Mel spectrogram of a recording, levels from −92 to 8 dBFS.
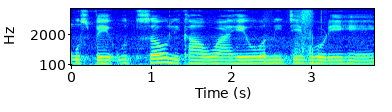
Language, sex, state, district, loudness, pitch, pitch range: Hindi, female, Bihar, Bhagalpur, -32 LUFS, 175 Hz, 165-180 Hz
